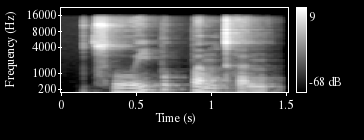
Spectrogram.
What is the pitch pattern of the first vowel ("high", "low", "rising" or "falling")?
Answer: rising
